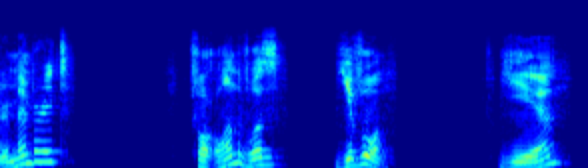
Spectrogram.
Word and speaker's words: его: For он was его. Его. Written его, pronounced его, because o is emphasized.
